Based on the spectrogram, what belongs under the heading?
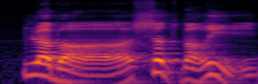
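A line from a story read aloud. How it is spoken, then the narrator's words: Harsh. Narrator (French): dit Marescal durement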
